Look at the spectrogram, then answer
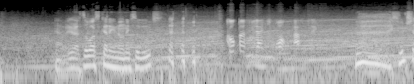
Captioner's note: laughs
